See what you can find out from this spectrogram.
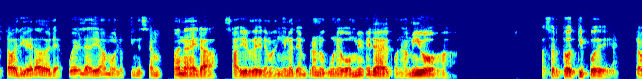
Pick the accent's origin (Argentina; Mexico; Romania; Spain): Argentina; Córdoba; born there; yo nací en octubre del año 91, en un pueblito del interior de la provincia de Córdoba que se llama Tío Pugio, sobre la Ruta 9, Eso ha marcado de alguna manera ese carácter más bien provinciano en mi forma de ser.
